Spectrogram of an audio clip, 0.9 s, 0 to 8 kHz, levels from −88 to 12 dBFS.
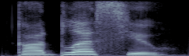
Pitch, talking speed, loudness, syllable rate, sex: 210 Hz, 190 wpm, -17 LUFS, 4.0 syllables/s, female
